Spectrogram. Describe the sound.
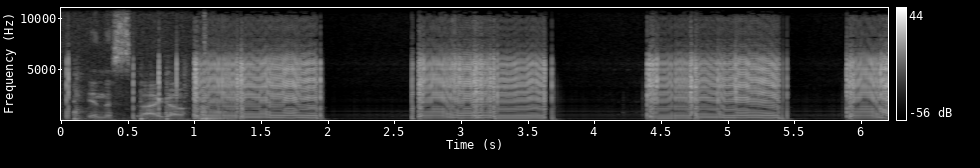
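Thick, buzzing guitar tone from a fuzz pedal with a noise gate. Loud sustained distorted chords ring out, and the gate cuts each one off cleanly into dead silence between bursts.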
